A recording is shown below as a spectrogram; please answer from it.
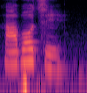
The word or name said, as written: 아버지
